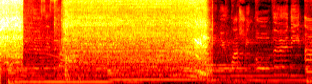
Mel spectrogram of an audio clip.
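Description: Small cordless electric screwdriver running in a short burst, then again for about three seconds before stopping about four seconds in, driving screws while assembling a metal-framed night table. Background music plays underneath.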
